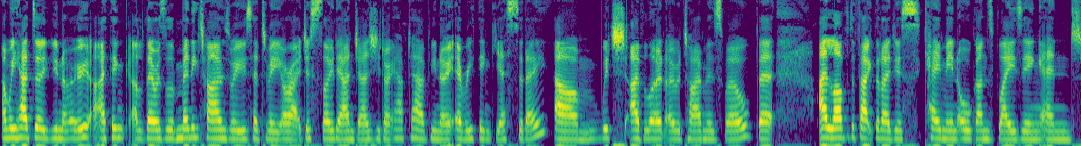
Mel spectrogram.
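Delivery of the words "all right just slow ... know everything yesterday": ordinary talk, nothing marked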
